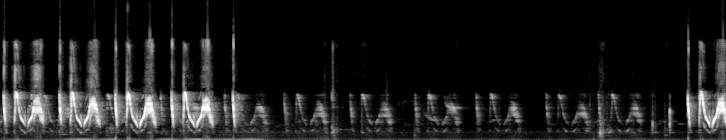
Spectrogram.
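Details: Bar-winged prinia singing to coax other birds into song: a loud run of zigzag chirps for two seconds, then softer scattered notes, and a final loud burst at the end.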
